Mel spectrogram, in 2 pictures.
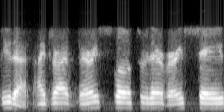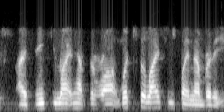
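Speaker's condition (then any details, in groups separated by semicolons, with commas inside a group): No condition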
